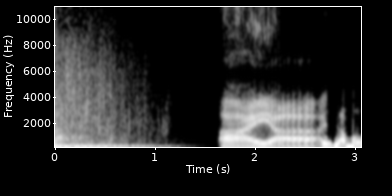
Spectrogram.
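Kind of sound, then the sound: sound effect, explosion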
